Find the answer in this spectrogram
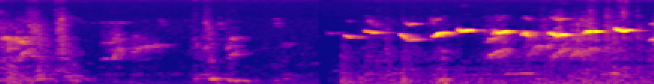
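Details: Blue flycatcher song that begins after a noisy first half: high, clear whistled notes and short slurred phrases, quickly repeated and growing louder toward the end, over low background rumble.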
